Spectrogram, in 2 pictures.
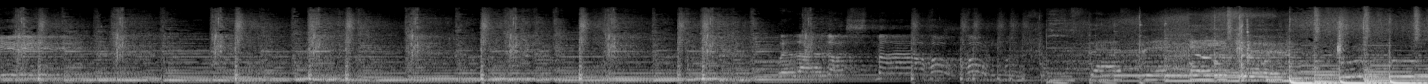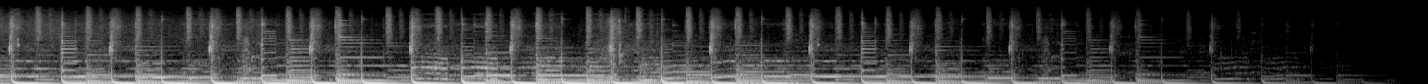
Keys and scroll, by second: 1.6 b, 2.3 b, 5.0 b.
